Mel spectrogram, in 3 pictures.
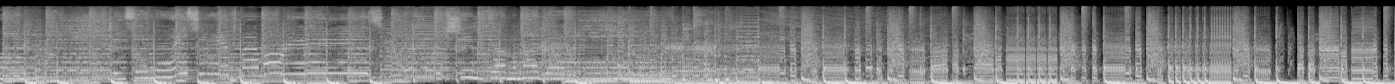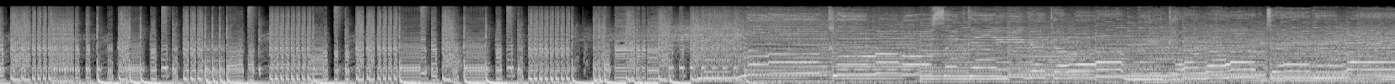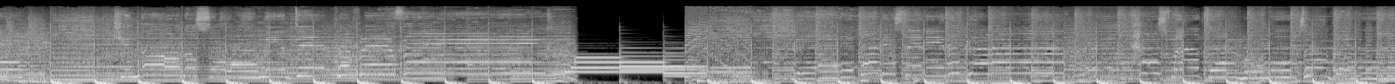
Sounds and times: Dubstep: 0:00.0 - 0:33.7.

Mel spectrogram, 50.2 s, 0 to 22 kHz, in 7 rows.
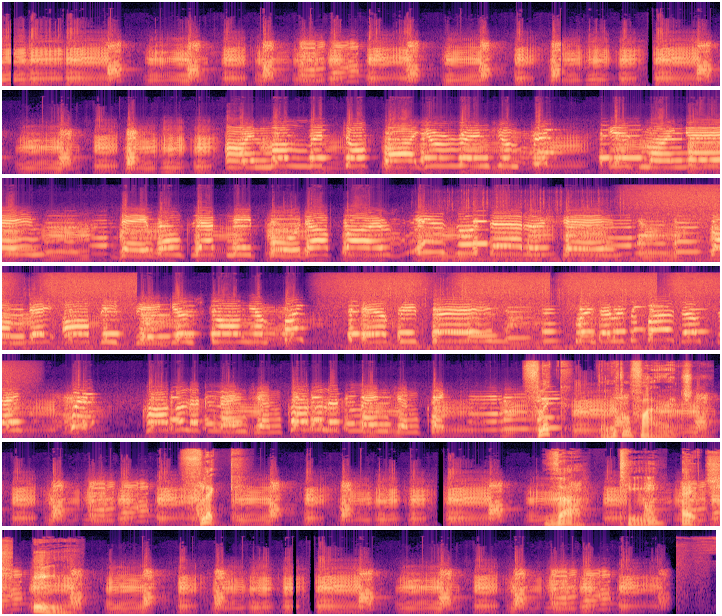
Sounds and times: Music: 0:00.0 - 0:49.8
Speech: 0:34.0 - 0:35.8, 0:37.7 - 0:38.4, 0:41.4 - 0:43.9.

